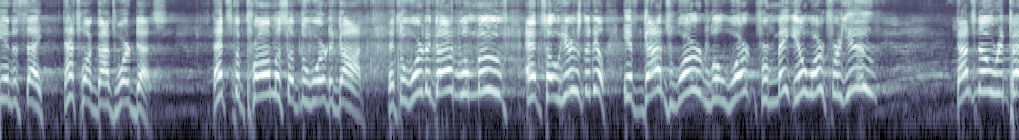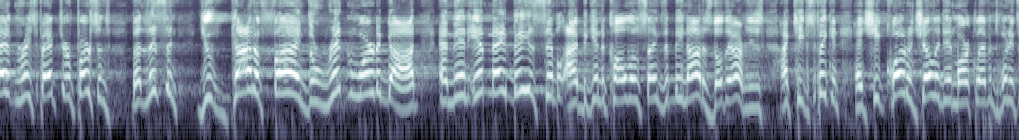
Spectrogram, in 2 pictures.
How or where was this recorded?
large echoing room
